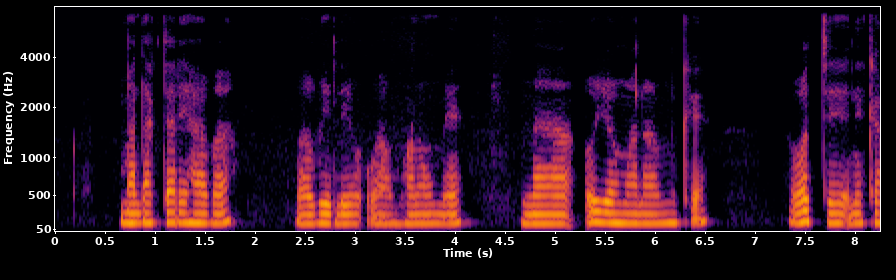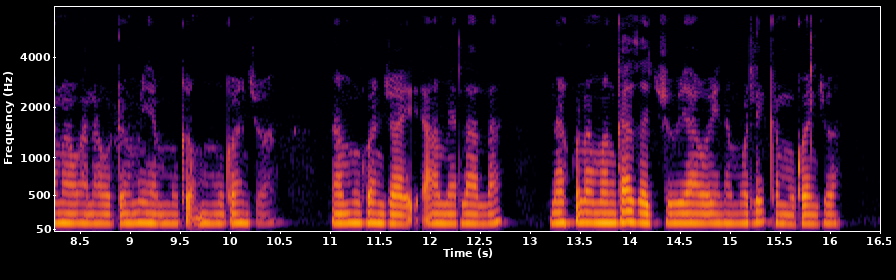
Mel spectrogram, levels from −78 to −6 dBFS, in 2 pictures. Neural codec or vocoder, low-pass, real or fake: none; 7.2 kHz; real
